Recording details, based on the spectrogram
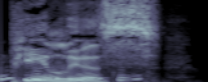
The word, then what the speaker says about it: Pyles: Pyles.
